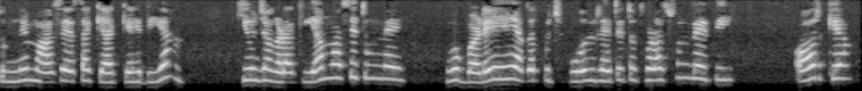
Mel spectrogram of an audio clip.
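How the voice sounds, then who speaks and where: A woman voicing a young married son who soothes his mother and gently scolds his wife, in a dry close recording. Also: very high-pitched, fairly quick, no room sound. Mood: reproachful. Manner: soothing, mildly reproachful. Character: young adult husband, mild peacemaking son.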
